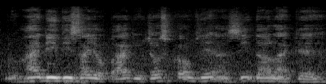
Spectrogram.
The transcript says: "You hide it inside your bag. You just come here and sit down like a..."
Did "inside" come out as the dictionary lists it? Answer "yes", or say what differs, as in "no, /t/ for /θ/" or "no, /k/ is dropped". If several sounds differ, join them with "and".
no, /n/ is dropped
